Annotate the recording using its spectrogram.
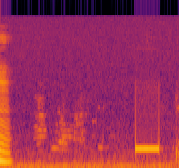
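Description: A voice breaks off just after the start and faint speech follows. Near the end comes a single steady beep of a telephone line tone on the call line.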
